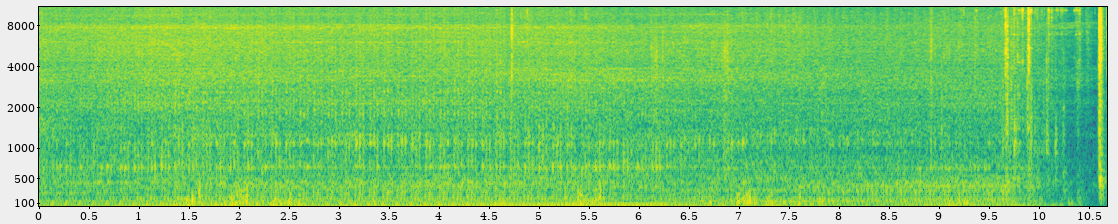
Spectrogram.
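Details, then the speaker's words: 1990 Toyota MR2 Mk2 JDM, stood over 20 years: low idle with a lumpy, uneven rhythm, a beat dropping out every so often; owner suspects running rich, maybe the coolant temperature sensor, plugs not yet done; misfire at idle. "you can hear it there it's just missing a little bit"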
